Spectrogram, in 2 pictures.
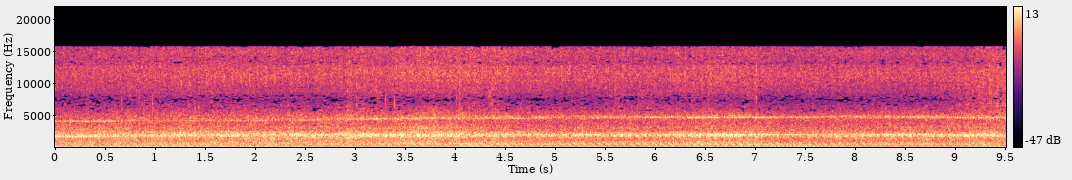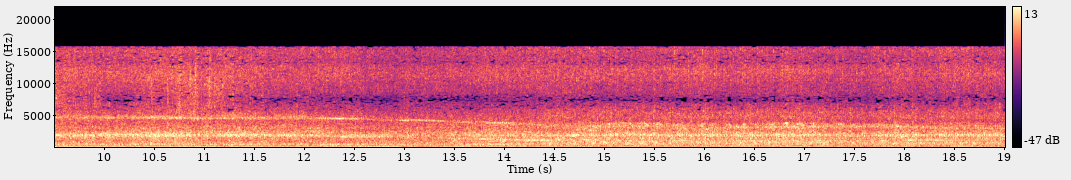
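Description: A heavy diesel truck engine pulls along.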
